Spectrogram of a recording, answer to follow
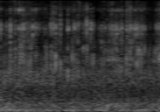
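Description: A walking cane with its end tip come off, the bare end clicking and scraping on a tarmac pavement with a run of irregular crunchy ticks as it is walked on.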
